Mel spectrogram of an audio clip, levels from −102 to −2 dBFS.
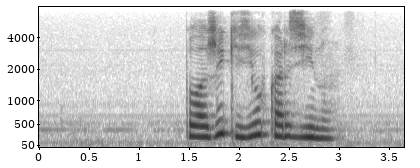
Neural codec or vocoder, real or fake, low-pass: none; real; 7.2 kHz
